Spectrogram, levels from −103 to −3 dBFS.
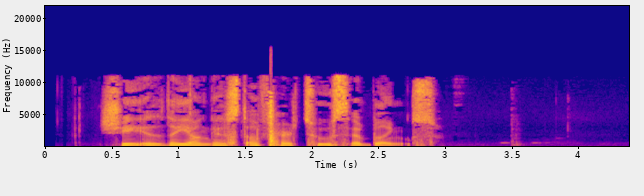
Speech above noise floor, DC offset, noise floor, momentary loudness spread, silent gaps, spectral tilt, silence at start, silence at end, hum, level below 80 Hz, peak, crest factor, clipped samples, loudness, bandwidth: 51 dB; under 0.1%; -70 dBFS; 7 LU; none; -2.5 dB/octave; 0.45 s; 1.45 s; none; -64 dBFS; 0 dBFS; 22 dB; under 0.1%; -18 LUFS; 16 kHz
